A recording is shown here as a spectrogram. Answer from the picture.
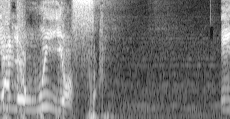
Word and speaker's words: huios: Huios qui s'écrit comme H-U-I-O-S.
